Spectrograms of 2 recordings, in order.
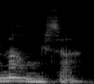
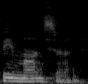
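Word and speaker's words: vīmaṃsā: The last base of power is the manga. V I m a msa. M A M in Pali is sounded like M A H N G Manga. The stress is on the second syllable.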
